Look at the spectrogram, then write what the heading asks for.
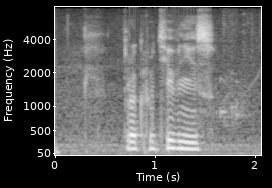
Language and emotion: Russian, neutral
